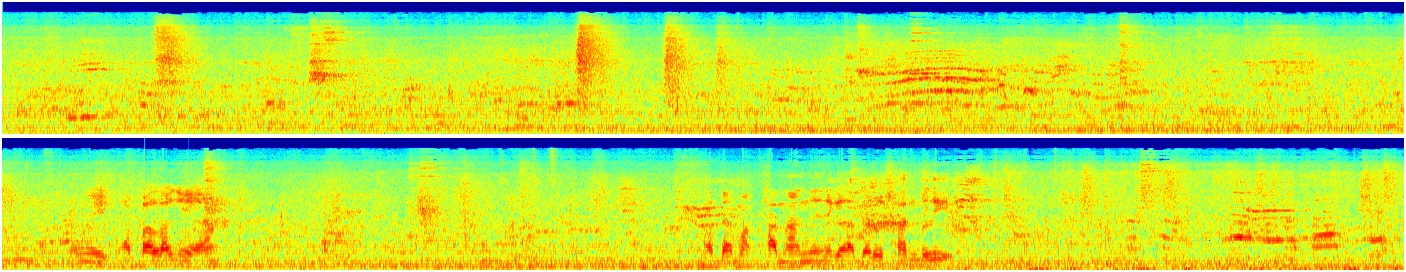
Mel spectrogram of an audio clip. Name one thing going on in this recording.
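A shopping cart rattles as its wheels roll over a tiled floor.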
